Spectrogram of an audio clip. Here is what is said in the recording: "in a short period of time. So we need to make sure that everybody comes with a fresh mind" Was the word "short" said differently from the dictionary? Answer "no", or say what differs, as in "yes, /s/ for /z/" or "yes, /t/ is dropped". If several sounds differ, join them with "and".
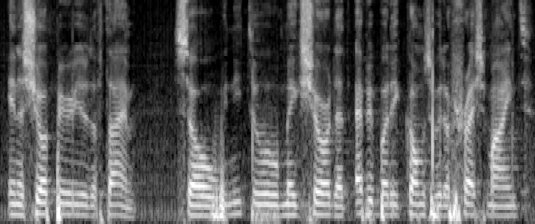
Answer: no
